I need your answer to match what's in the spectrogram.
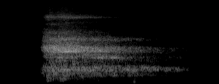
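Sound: deep exhale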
